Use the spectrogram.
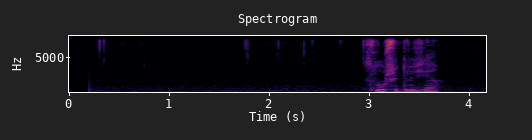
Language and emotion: Russian, neutral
